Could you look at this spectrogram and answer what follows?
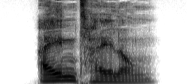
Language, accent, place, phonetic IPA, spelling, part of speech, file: German, Germany, Berlin, [ˈaɪ̯ntaɪ̯lʊŋ], Einteilung, noun, De-Einteilung.ogg
- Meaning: 1. classification, arrangement 2. division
